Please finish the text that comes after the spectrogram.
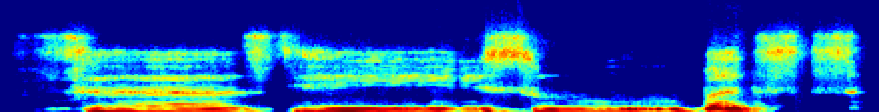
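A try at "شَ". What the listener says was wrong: Kurang mundur, Bu. Suaranya lidahnya kurang mundur. Iya, agak ketarik ke belakang. Beda sama sin.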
